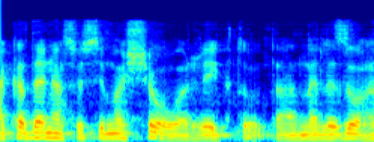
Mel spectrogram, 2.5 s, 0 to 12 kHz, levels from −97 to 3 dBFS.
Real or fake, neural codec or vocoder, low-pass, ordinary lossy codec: fake; codec, 16 kHz, 4.8 kbps, FACodec; 7.2 kHz; MP3, 96 kbps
